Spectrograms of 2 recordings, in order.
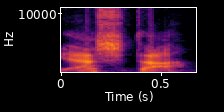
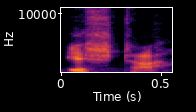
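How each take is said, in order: First: The word starts with an 'eh' vowel. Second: The word starts with an 'ee' vowel. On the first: This is how it is said in Egypt. "in Egypt we say Eshta, like with an e" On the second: This is how it is said in Kuwait. "like a Kuwaiti pronunciation"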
